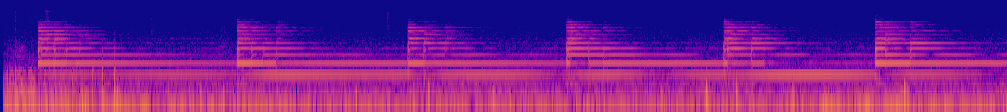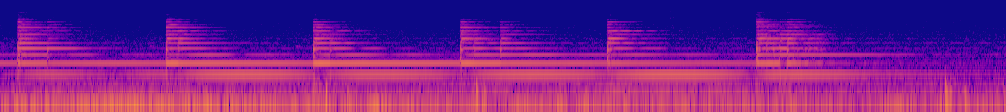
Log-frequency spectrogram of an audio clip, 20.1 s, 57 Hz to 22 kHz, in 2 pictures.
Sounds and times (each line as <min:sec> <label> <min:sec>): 0:00.4 midnight bells from church 0:19.4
